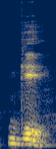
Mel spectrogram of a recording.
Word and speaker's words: G: In German we said G, in English we said G, but in German we pronounce as gay, gay, right?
